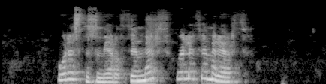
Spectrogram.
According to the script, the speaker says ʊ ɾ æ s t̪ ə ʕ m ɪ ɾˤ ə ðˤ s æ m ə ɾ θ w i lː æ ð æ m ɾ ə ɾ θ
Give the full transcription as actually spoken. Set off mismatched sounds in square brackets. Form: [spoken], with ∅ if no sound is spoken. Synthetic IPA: ʊ ɾ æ s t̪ ə [z] m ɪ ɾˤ ə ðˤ [θ] æ m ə ɾ θ w [æ] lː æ [θ] æ m ɾ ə ɾ θ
